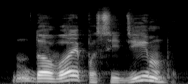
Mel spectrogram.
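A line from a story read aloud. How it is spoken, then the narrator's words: Sad. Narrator (Russian): как-то печально произнес он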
